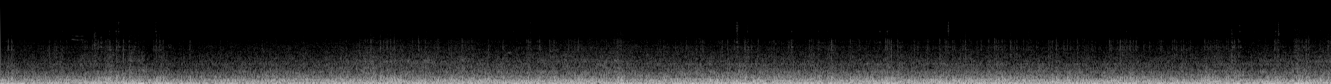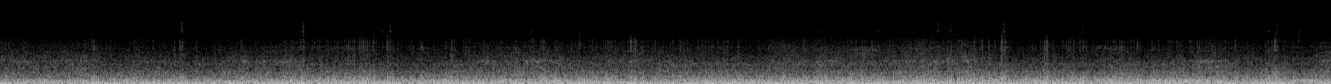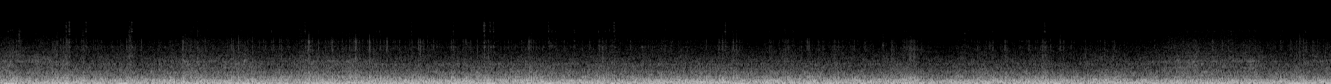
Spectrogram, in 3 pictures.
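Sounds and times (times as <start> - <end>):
car engine and tyre rumble: 0.0 - 39.9
faint ticks: 14.1 - 37.8.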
